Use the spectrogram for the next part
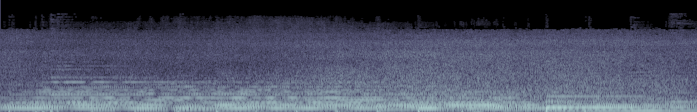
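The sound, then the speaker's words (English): Waves wash steadily against a stone breakwater, a continuous roar of churning surf with a low rumble underneath and one slightly louder surge near the end. No voices. “White peaks rise in a line out of the water, crashing on a stone breaker that keeps the water close to the shore, peaceful and calm.”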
